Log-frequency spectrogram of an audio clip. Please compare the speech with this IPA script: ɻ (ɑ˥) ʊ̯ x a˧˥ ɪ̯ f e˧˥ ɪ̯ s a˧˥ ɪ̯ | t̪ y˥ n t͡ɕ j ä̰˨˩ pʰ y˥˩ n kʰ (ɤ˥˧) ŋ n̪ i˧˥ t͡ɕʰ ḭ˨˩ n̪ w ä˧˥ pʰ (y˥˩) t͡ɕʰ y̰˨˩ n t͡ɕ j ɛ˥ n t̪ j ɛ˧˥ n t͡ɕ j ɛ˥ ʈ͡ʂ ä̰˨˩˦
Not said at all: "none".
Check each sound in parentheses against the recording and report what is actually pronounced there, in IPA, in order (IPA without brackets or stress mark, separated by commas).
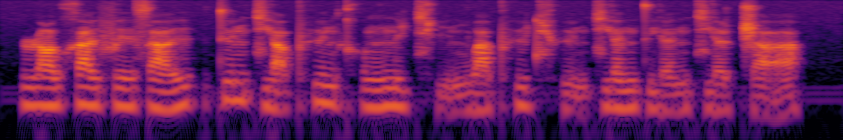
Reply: ɑ˧˥, ɤ˧˥, y˥˩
